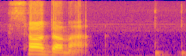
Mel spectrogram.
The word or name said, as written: Sodoma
